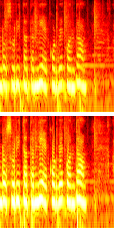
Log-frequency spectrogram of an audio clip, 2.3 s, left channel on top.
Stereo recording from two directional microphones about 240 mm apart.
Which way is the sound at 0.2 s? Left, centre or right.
Centre.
